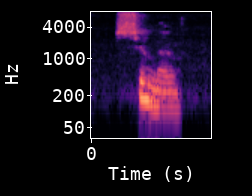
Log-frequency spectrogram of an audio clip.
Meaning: A stylised Japanese form of wrestling in which a wrestler loses if he is forced from the ring, or if any part of his body except the soles of his feet touches the ground
- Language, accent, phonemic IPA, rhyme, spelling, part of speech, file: English, Southern England, /ˈsuːməʊ/, -uːməʊ, sumo, noun, LL-Q1860 (eng)-sumo.wav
